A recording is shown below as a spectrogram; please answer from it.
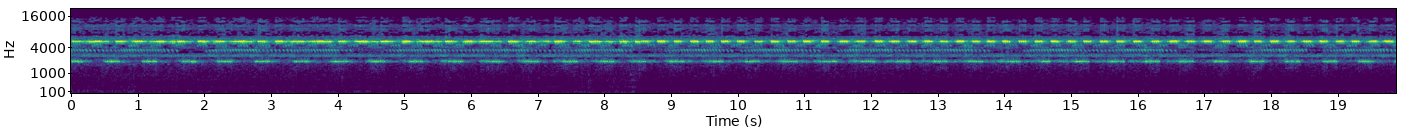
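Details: Jangkrik crickets, said to keep rats away from houses, garages, storerooms and rice fields, chirp loud and fast, about four pulses a second, in a bright high band with a clear lower partner, steady and dense throughout, with a faint low hum early on.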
